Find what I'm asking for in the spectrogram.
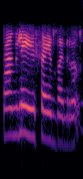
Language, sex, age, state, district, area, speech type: Tamil, female, 30-45, Tamil Nadu, Tirupattur, rural, conversation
